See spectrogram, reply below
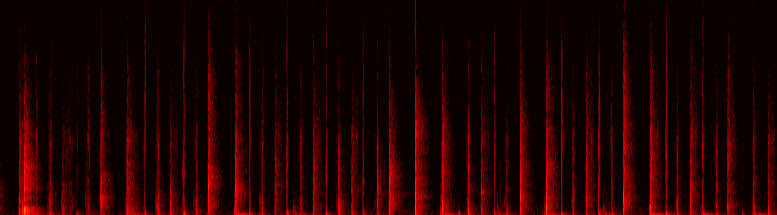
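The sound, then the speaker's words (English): Rapid hambone slapping, hands striking leg and chest in a steady syncopated rhythm of sharp claps and duller thumps, sustained for several seconds with no voices. “And that's, how you slap your hand on your leg and your chest.”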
